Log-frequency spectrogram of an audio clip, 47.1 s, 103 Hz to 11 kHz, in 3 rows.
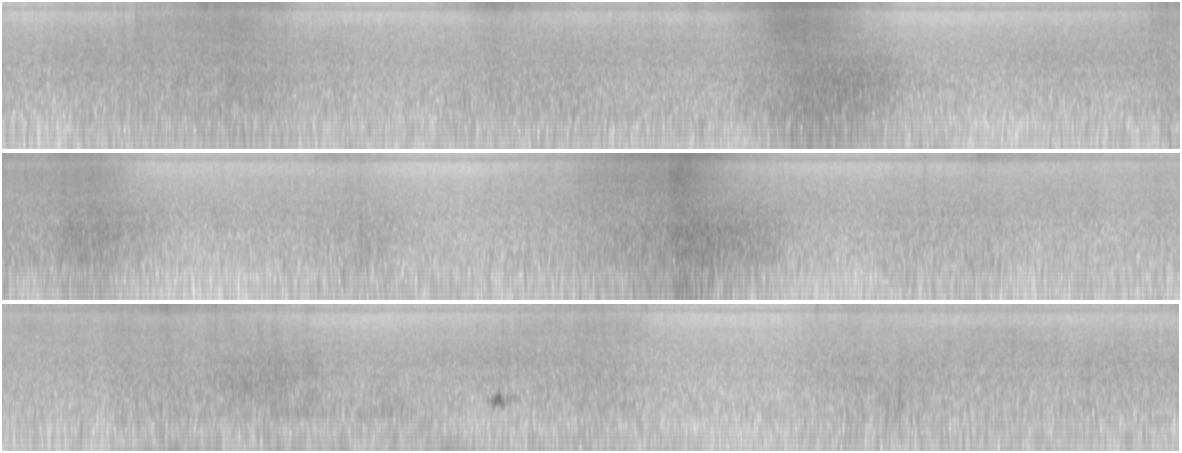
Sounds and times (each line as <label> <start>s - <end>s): waves 0.0s - 47.1s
